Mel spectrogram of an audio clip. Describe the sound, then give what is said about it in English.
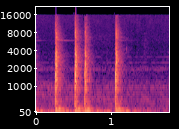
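Four sharp knocks on the wooden door of a small farmhouse, made from the porch, loud, in an uneven rhythm: one, a quick pair, then a final rap after a short pause. The farmhouse stands on a small piece of farmland about a mile south of Groversville. “You're gonna go rat-a-tat at the door.”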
